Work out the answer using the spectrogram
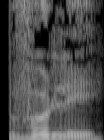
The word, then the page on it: volcanologue: francais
